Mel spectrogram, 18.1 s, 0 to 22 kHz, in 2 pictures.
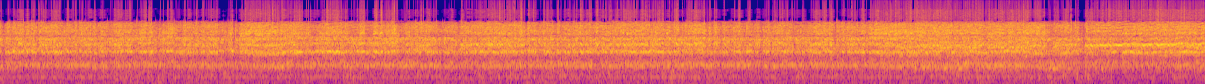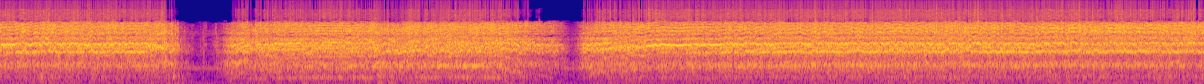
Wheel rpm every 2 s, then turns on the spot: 230, 230, 240, 220, 200, 160, 140, 210, 230.
none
